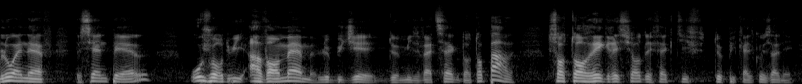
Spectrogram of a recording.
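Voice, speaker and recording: A man speaking on a conference panel, presenting a report in semi-prepared talk and listing points with emphatic repetition. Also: medium pitch. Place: conference room, speaking to an audience.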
